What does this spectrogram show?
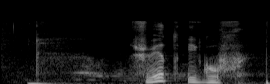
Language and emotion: Russian, neutral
